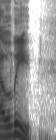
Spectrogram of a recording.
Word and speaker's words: Alite: you say it I Elite actually it's pronounced in Albania is elite elite and here in America they used to say aite in the neighborhood and it really is Elite right you know so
